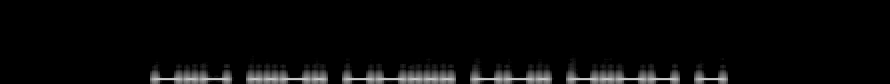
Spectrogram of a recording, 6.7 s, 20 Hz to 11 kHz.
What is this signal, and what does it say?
Morse code, heard as a keyed tone, about 20 wpm, 700 Hz. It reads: KF7GYT
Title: USA Call Signs 20wpm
